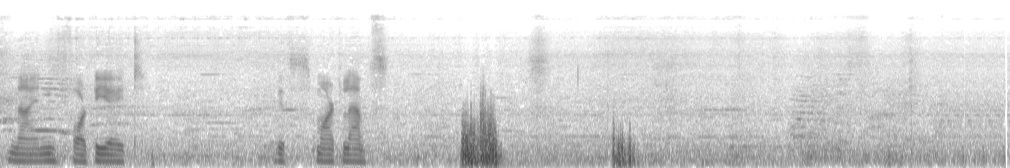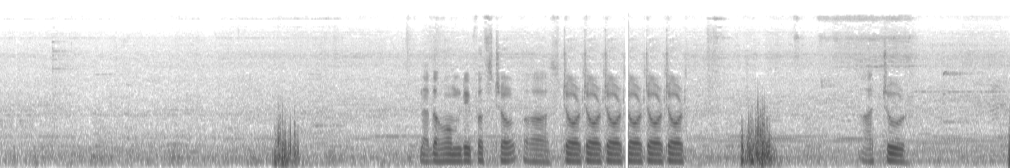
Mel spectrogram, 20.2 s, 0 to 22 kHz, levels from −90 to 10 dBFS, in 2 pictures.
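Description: From 9.64 to 10.46 s the audio falls into a CD stuck on one turn: a scratch knocks the laser back one track each revolution, so the same 0.20 s slice plays four times, with a brief mute at every jump. The identical fault returns from 15.94 to 16.96 s, this time five repeats of a 0.20 s slice. Both produce the rapid, evenly spaced stutter of a skipping disc.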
